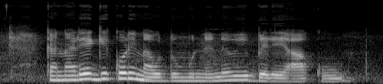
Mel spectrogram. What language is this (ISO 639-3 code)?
kik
